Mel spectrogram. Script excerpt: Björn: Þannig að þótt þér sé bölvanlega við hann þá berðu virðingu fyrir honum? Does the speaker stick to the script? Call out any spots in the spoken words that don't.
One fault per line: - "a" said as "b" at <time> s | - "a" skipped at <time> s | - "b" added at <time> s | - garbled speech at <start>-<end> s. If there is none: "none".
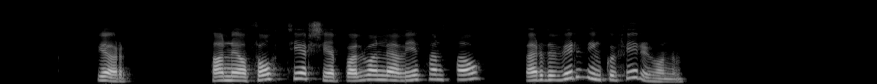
none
